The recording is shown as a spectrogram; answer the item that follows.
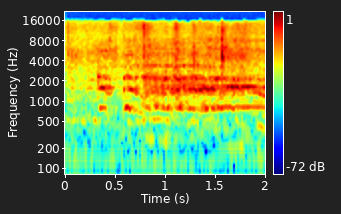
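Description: A rooster crowing: one long call that starts about a third of a second in and is still going at the end.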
